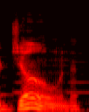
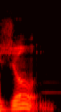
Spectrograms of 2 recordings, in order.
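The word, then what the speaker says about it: Jeanne: it's especially confusing because they keep calling her Joan which is like the English pronunciation right because it's supposed to be jeon you know kind of like how JN is Jean so that would be jeon I don't know it's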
